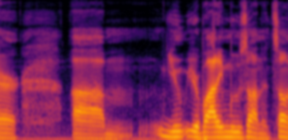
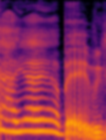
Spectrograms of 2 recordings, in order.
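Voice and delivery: mock very high, offhand, uninterested, indifferent; 14 semitones higher than usual. Retelling how his wife answers his nerd talk: imitating wife's indifferent reply. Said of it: "She don't give a fuck".

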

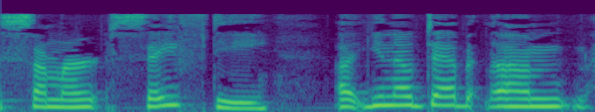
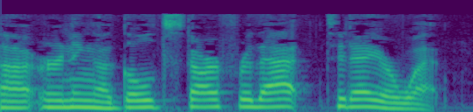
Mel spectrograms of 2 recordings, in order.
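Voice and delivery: usual speaking voice

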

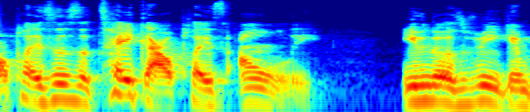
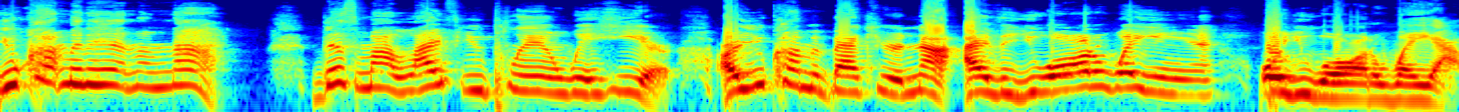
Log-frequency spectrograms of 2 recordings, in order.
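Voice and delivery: put-on, high, furious yelling at top of lungs; 8 semitones higher, 4 dB louder than usual. Retelling a man yelling at someone he took for an employee, imitating his yelling. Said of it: "starts yelling at the top of his lungs".

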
